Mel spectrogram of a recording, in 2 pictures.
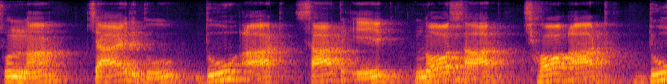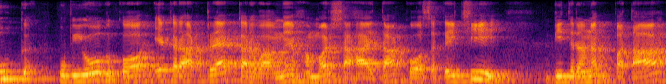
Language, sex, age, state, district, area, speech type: Maithili, male, 45-60, Bihar, Madhubani, rural, read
